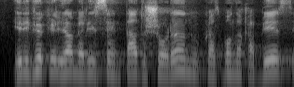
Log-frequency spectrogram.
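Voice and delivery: ordinary talk

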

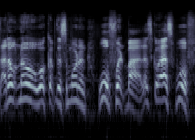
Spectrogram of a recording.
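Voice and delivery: high, loud, excited squirrel; frantic squirrel. Acted. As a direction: shout the answer while on the run. Squirrel answers on the run.

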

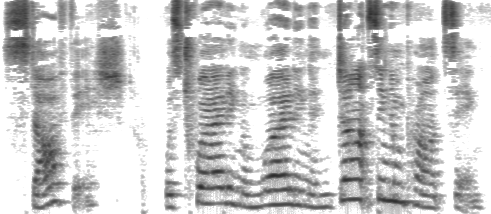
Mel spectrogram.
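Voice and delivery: ordinary delivery, nothing marked

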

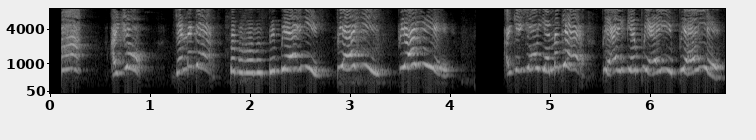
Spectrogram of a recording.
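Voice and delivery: high, stammering cry of terror; panicked screaming. Acted. Mother screams for husband after seeing son's ghost, panicked. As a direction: shriek in panic, tripping over the word. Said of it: "இப்படி கத்திட்டு உள்ள ஓடிட்டாங்களே".

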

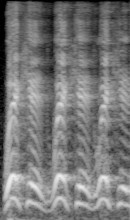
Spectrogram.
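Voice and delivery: loud, repeated parrot accusation; scolding parrot. Acted. Parrot rebukes the wife, loud mock scolding. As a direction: chant it at her like a parrot, punching each word. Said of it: "he tells the woman".

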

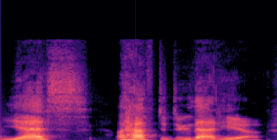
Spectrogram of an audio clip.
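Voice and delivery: lightly voiced Brisbane man confessing; resigned Aussie friend. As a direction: admit it with a shrug. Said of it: "He's like".

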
